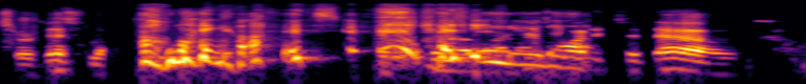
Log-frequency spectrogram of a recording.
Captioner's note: laugh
